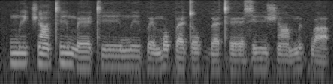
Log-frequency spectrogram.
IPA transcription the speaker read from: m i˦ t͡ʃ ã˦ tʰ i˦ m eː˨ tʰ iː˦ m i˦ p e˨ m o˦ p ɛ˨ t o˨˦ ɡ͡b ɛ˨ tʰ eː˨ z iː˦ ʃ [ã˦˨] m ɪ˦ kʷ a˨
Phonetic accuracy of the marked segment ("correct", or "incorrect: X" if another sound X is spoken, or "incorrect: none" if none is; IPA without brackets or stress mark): incorrect: ã˨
